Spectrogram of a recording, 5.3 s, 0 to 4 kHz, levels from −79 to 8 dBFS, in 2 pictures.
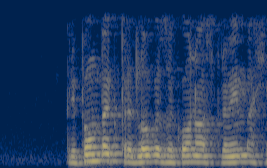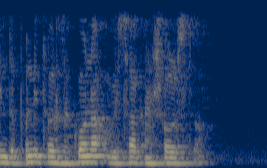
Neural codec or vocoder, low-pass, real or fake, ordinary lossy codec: none; 3.6 kHz; real; Opus, 64 kbps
